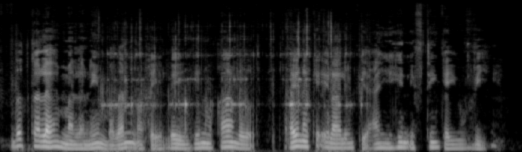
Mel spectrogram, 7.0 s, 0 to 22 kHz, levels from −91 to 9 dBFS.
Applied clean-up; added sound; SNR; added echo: neural mask model RNNoise.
